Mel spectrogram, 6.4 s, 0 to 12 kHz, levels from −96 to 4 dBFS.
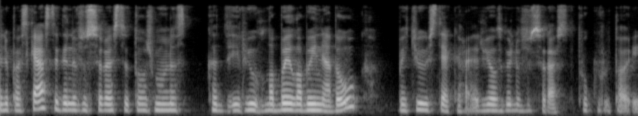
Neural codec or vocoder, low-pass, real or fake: autoencoder, 22.05 kHz, a latent of 192 numbers a frame, VITS, trained on one speaker; 9.9 kHz; fake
